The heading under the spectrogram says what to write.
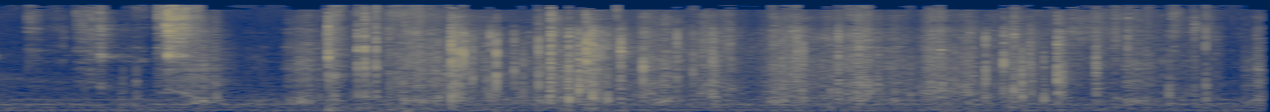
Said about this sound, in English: This is some crunchy potato chips.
